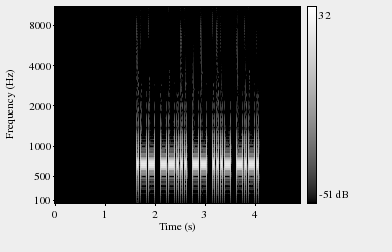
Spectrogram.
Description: Morse code, heard as a keyed tone, about 32 wpm, 700 Hz. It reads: W7MVC
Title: USA Call Signs - 5 Characters - Repeated 2x - 30wpm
